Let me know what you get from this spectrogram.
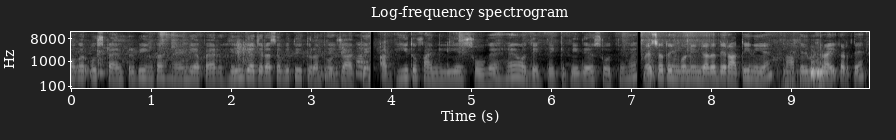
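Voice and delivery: ordinary delivery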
